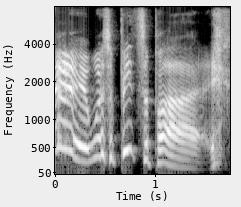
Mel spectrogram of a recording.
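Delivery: comical, sing-song cartoon voice. Discussing the Mario movie casting, a speaker does a comical Mario voice. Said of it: "He can do like a very comical".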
